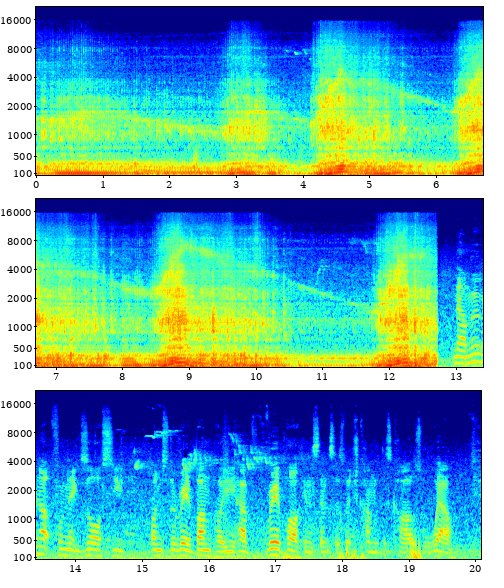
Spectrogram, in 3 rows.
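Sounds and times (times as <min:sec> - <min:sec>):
car engine idling and revving: 0:00.0 - 0:12.8.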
